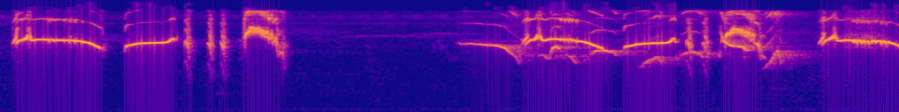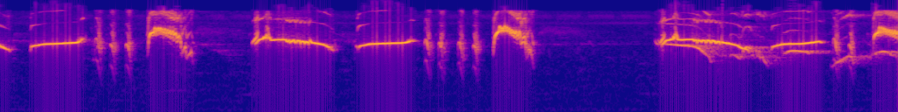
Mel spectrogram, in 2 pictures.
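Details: Female Oriental magpie-robin prompting a male to sing: bursts of bright whistled notes and rapid chattering trills, about two per second, in phrases separated by a two-second silence and shorter gaps.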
